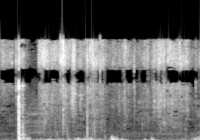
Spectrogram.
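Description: Garden fork digging into soil to lift garlic plants: one sharp crunch as the metal tines go in just after the start, then several soft dull thuds of earth being levered and turned.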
